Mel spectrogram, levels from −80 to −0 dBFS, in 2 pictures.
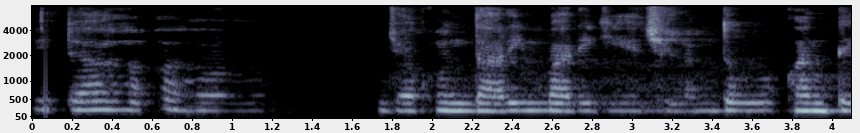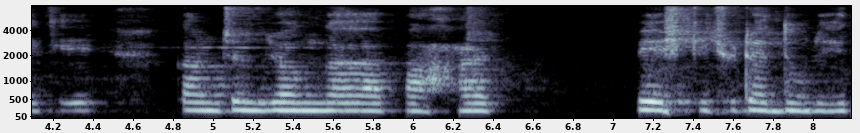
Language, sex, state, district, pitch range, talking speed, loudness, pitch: Bengali, female, West Bengal, North 24 Parganas, 200-215 Hz, 95 wpm, -22 LUFS, 205 Hz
